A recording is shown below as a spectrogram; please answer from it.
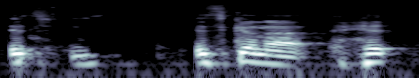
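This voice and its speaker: A man chatting casually as a livestream guest, speaking in brief, halting phrases. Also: mid-range voice, steady tone, mellow. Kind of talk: casual chat.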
